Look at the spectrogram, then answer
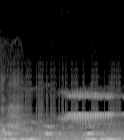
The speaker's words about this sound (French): Allez, petite ambiance sonore. On va, on va se porter un instant dans la forêt amazonienne, avec une végétation luxuriante.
